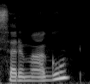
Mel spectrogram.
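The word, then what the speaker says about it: Saramago: writer of all times um his name is sarah magu i'll spell it out for you don't worry so it's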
